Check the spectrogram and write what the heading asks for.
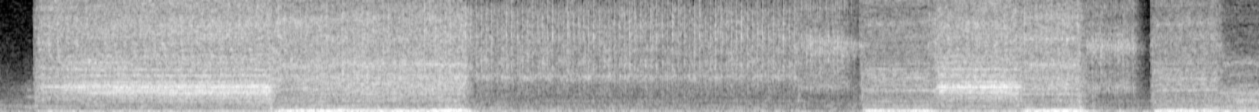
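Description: Small electric motors and gear drives of a tabletop factory model whirring as its conveyors and robot arm run. The motor hum changes pitch and level in stages every few seconds as different motors start and stop, briefly dropping out near the end.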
